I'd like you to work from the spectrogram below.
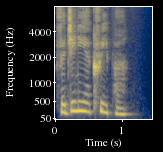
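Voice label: "virginia creeper", English, British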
